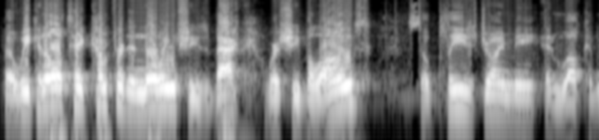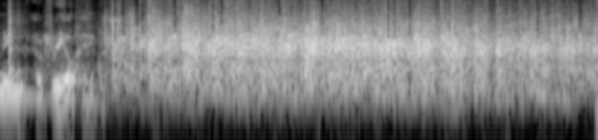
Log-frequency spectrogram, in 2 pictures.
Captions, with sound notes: But we can all take comfort in knowing she's back where she belongs. So please join me in welcoming Avril Haines. [APPLAUSE]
